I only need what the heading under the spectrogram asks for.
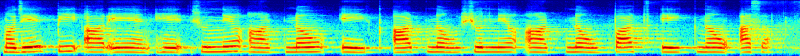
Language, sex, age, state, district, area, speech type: Goan Konkani, female, 18-30, Goa, Pernem, rural, read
